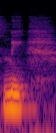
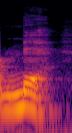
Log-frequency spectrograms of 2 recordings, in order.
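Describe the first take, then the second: First: The vowel sounds like ee. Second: The vowel sounds like eh. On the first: The speaker calls it right. "We actually say me" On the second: The speaker calls it wrong. "they'd say meh or my"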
